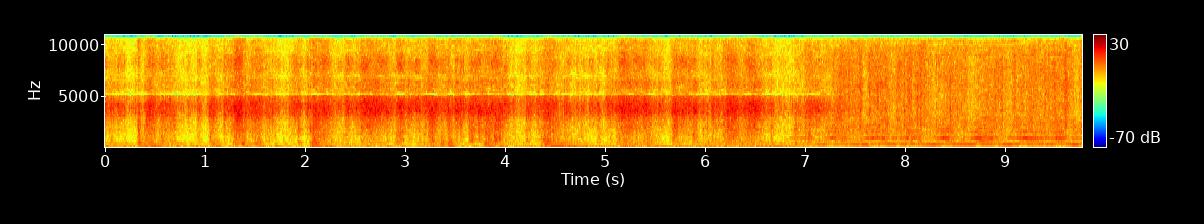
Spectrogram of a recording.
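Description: Blendtec blender motor running at full speed while it smashes an iPhone, a steady motor drone full of crunching and rattling fragments. It stops about seven seconds in, and held musical notes take over.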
